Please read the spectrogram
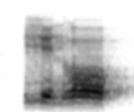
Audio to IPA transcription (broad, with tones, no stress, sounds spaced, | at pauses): ɣ e˨˩ n l ɔ˨˩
